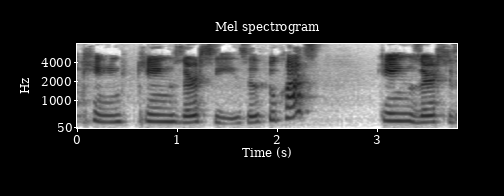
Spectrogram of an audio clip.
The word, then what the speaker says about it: Xerxes: King Xerxes. I know it looks different than how you pronounce it, but it really is King Xerxes.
